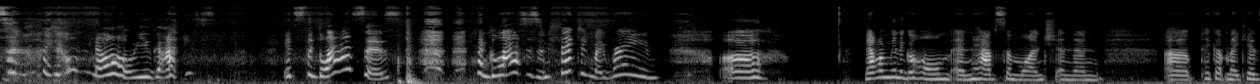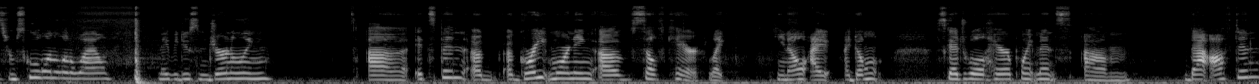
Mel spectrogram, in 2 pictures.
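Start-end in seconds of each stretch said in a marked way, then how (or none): 0.1-6.6 high, slow, silly put-on voice. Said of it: "Why am I talking like this?".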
